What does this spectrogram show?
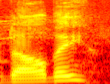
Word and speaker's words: Dalby: Florence is from Dalby. G'day, Mark Rooney. Hope you're well. I think I pronounced that wrong. It's Dalby, isn't it? It would be Dolby, Not yeah.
